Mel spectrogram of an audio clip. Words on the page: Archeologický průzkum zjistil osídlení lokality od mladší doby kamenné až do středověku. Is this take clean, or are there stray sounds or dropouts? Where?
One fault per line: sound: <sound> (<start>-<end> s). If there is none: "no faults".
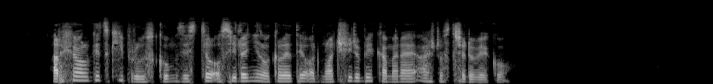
no faults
